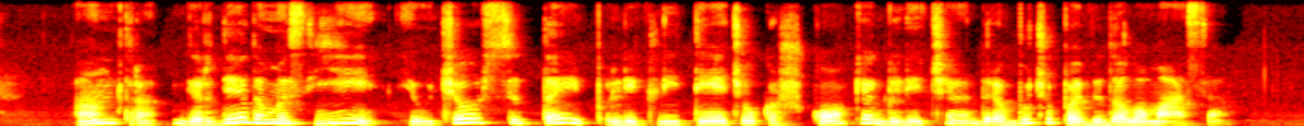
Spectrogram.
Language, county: Lithuanian, Vilnius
